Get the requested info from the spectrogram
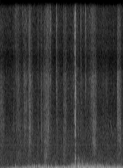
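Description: A tennis player's shoes scuffing and shuffling on a clay court as he moves to return a serve, with one sharp hit of racket on ball about one and a half seconds in.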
